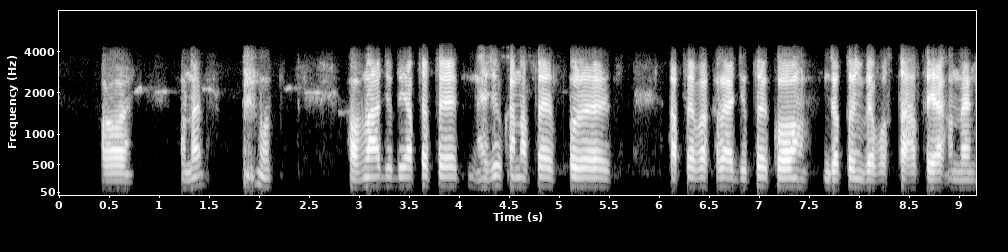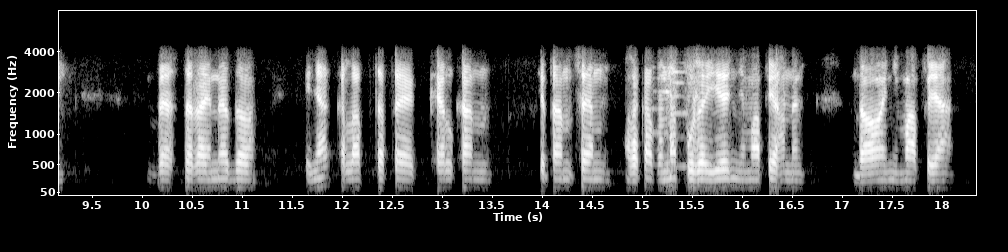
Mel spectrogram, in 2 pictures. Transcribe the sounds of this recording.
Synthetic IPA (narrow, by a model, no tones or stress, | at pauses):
hɔ | hɔnaʔ | apnad͡ʒud̪iapɛpɛɦɛd͡ʒuʔkʰanapɛpuɾ | apɛβakʰɾad͡ʒut̪əkɔd͡ʒɔt̪ɔɲbɛbɔst̪ʰaɦapɛjaɦɔnɛŋ | bɛsd̪aɾajnəd̪ɔ | iɲaʔkalap̚t̪ɛpɛkʰɛlkʰan | kɛt̪ansɛnɾɛkap̚ɾɛnaʔpuɾəijəɲɛmapɛjaɦɔnɛŋ | d̪awɲɛmapɛja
